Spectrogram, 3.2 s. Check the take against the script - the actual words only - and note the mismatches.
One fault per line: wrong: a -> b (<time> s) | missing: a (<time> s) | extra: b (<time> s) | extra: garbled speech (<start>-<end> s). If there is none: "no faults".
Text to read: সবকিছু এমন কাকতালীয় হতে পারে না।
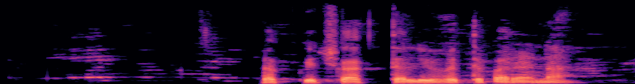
missing: এমন (1.7 s)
